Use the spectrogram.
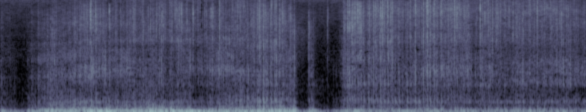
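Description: Long nails scratch across a rolled, translucent, textured plastic anti-slip mat formed into a hollow tube. The result is a steady, dull, rasping scrape, heavy in the low end, with a brief break around the three-second mark before the scratching resumes more softly.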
